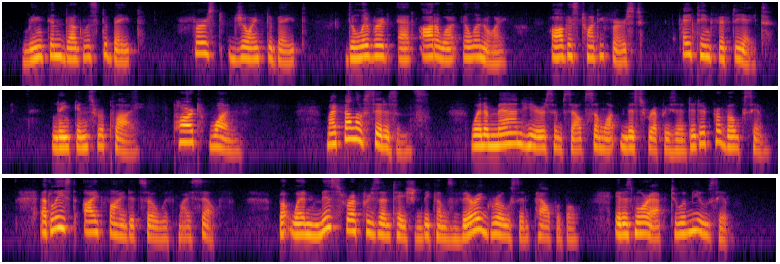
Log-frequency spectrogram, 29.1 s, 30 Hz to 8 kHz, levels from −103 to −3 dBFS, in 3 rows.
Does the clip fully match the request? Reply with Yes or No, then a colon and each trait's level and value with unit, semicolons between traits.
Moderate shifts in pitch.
Yes: average, 4.6 semitones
